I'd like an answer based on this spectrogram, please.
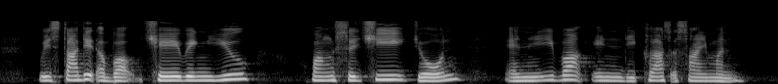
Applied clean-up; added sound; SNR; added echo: none; none; none; none.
